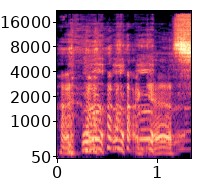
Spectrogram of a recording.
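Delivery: awkward thanks breaking into a laugh. Retold or imitated. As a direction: let a high laugh take over the end. Laughs through awkward retold refusal.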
